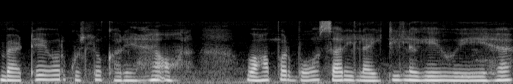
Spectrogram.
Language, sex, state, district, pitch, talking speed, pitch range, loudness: Hindi, female, Bihar, Vaishali, 190 Hz, 185 wpm, 180-200 Hz, -15 LUFS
